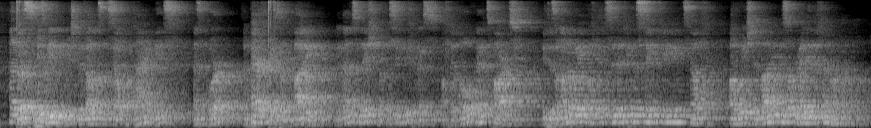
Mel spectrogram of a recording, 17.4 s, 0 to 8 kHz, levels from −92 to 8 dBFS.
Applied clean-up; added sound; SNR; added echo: none; Coin (dropping); 8 dB; reverberation time 2.1 s.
